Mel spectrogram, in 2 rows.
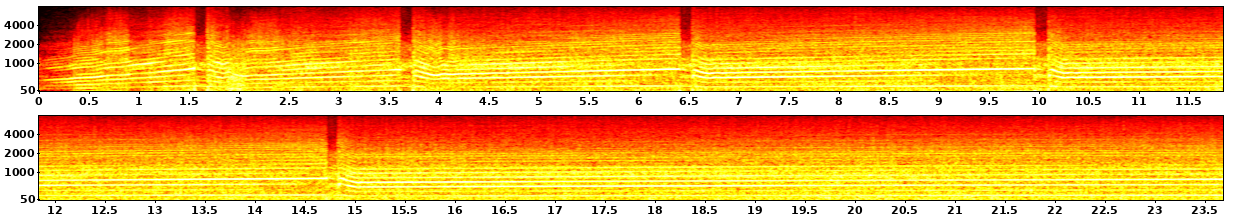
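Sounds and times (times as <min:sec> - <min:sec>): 
Lamborghini Aventador engine: 0:00.0 - 0:23.6.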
